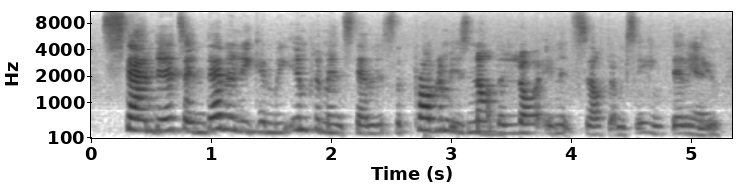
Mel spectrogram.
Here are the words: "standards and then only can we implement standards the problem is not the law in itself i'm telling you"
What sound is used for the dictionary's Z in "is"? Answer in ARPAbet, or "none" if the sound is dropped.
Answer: Z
